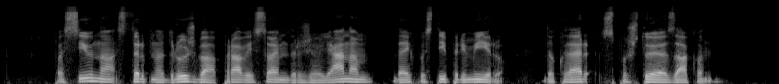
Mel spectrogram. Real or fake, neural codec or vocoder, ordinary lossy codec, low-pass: real; none; Opus, 16 kbps; 19.8 kHz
